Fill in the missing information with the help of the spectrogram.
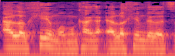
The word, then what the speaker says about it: Elohim: 所以第一个字读得很快，Elohim 啊，第一个音很短，Elohim。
